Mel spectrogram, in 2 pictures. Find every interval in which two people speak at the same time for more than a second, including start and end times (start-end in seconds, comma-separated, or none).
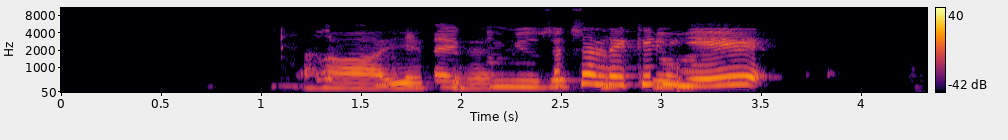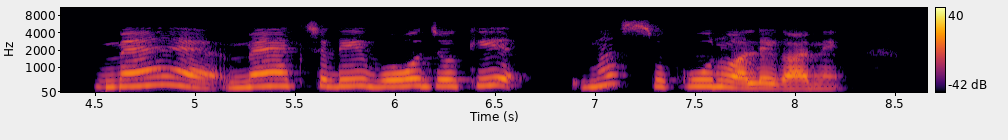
1.3-3.3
